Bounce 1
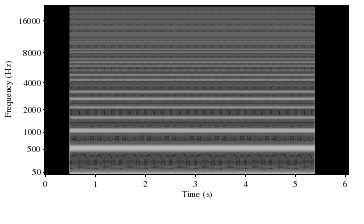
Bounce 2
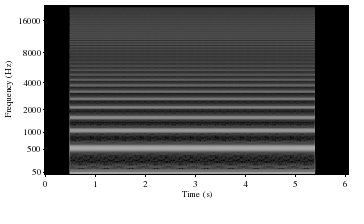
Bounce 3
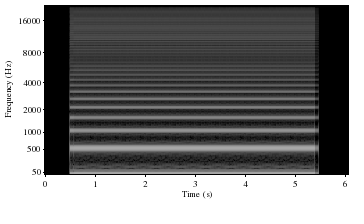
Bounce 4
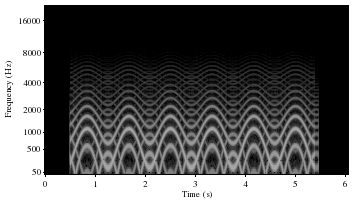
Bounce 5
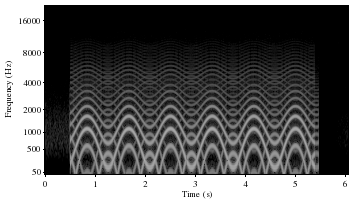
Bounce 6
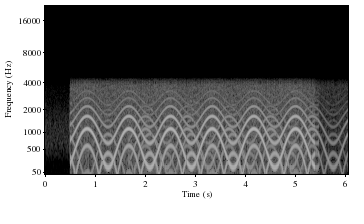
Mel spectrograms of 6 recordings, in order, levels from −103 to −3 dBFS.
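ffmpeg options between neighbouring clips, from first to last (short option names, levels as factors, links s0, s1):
-filter_complex "[0:a]aecho=1:1:1.8:0.65,acrossover=split=210[s0][s1];[s1]aeval=exprs='clip(val(0),-1,0.0168)':c=same[s2];[s0][s2]amix=inputs=2:normalize=0,volume=0.355"
-af "aecho=1:1:75:0.237,volume=0.891"
-af "aeval=exprs='0.0266*(abs(mod(val(0)/0.0266+3,4)-2)-1)':c=same,lowpass=1900,aeval=exprs='val(0)*sin(2*PI*630*n/s+630*0.8/1.2*sin(2*PI*1.2*n/s))':c=same,volume=1.19"
-filter_complex "[0:a]highshelf=f=2300:g=11.5,acrossover=split=280|410|1400[s0][s1][s2][s3];[s2]acompressor=mode=upward:threshold=0.00126:ratio=2.5[s4];[s0][s1][s4][s3]amix=inputs=4:normalize=0,volume=0.794"
-af "aresample=8000,acrusher=bits=4:mode=log:mix=0:aa=0.000001,aresample=44100,aecho=1:1:1169:0.211,volume=1.68"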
